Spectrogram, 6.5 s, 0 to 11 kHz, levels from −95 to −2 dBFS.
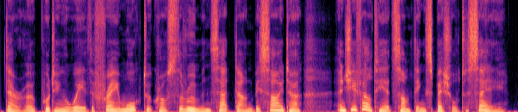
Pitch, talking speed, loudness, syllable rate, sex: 190 Hz, 215 wpm, -17 LUFS, 5.8 syllables/s, female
